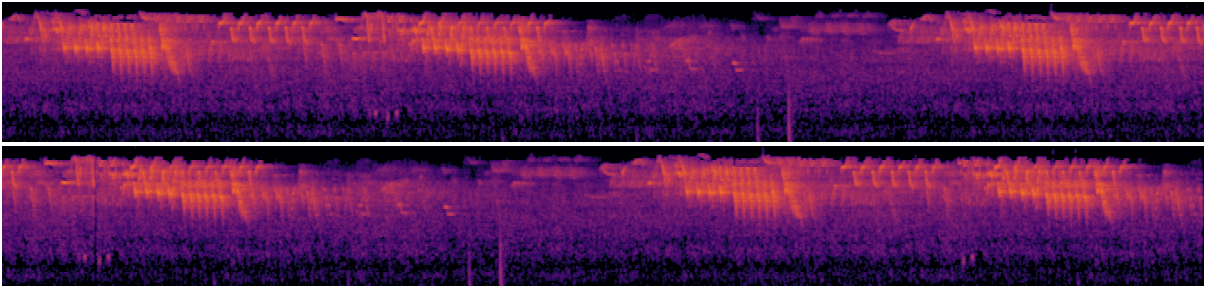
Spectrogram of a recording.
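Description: A songbird singing the same phrase over and over, about every five seconds and in pairs: a rapid run of high notes falling in pitch, then a buzzy trill. A faint steady background hiss runs underneath.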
